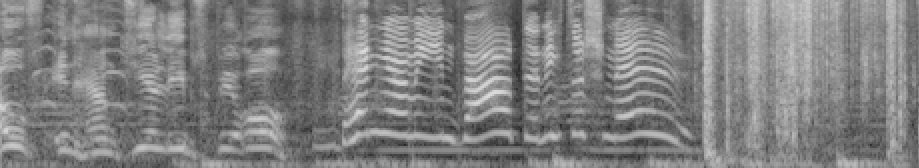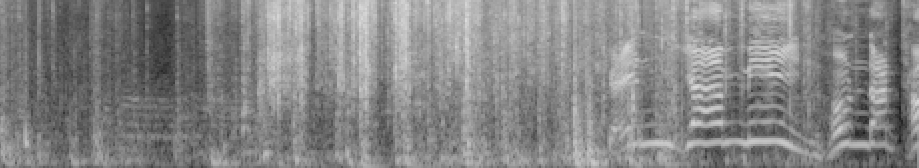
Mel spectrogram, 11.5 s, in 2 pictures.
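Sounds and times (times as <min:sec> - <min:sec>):
speech: 0:00.0 - 0:05.1, 0:09.6 - 0:11.4
elephant crashing through wooden door: 0:04.3 - 0:11.1.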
